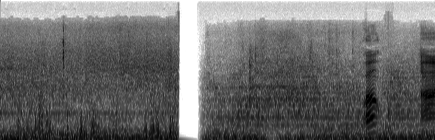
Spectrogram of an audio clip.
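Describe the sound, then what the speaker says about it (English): Strong wind roars and buffets a microphone at English Bay in Vancouver at sunrise, a dense, rumbling gust noise with a brief dropout midway and faint higher tones near the end; no one speaks. "Wind's too hard in the wrong direction"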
